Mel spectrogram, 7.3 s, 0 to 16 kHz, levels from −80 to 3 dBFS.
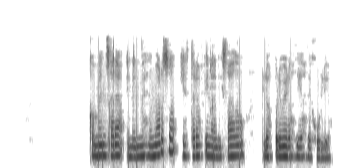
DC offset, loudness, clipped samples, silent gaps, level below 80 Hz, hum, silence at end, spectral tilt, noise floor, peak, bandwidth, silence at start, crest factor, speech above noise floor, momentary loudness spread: under 0.1%; -26 LUFS; under 0.1%; none; -60 dBFS; none; 0.7 s; -6 dB/octave; under -90 dBFS; -8 dBFS; 7.8 kHz; 1.8 s; 18 dB; over 65 dB; 8 LU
